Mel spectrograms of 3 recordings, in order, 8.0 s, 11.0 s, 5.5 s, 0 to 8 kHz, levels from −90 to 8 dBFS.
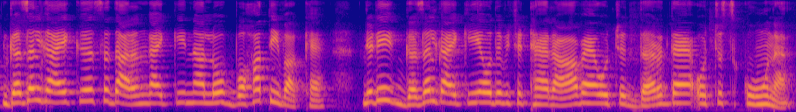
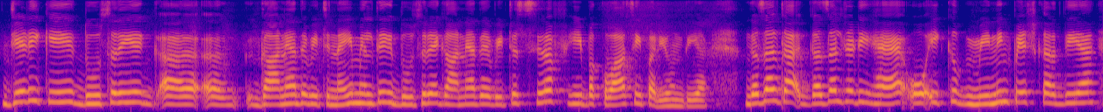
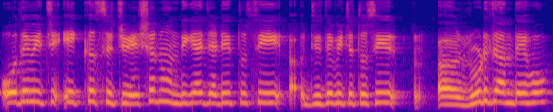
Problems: constant background noise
